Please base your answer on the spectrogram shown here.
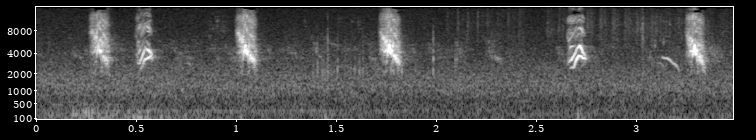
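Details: Sparrows at a Tenmangu shrine, 22 May 2024, arriving for food while chicks are fed. A handful of bright, high, clipped chirps come at irregular intervals over a faint rumbling background.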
